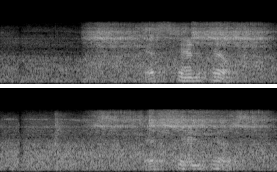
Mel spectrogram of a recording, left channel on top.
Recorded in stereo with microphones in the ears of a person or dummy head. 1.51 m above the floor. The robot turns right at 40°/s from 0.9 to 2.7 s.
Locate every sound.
1.4 s a man speaking: 25° left, 0.7 m; by 2.4 s 60° left, 0.7 m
